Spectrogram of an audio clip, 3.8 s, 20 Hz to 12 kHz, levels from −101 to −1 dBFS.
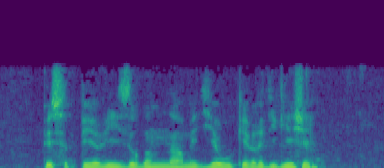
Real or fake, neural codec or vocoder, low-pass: real; none; 7.2 kHz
